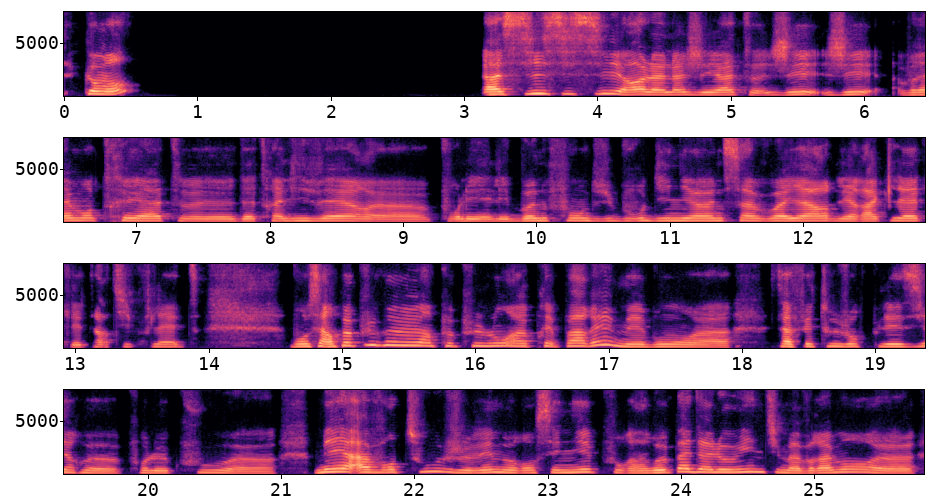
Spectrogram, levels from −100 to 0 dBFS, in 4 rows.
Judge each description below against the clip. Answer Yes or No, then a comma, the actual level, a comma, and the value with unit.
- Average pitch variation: Yes, average, 3.2 semitones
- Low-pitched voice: No, high, 215 Hz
